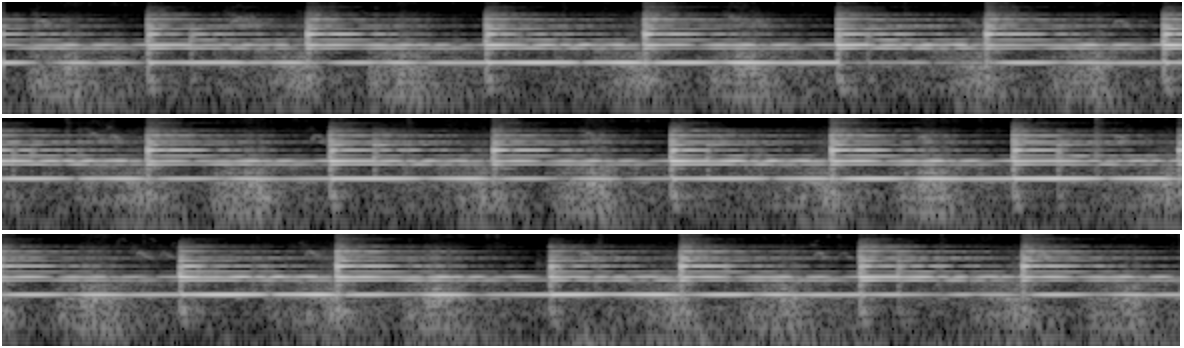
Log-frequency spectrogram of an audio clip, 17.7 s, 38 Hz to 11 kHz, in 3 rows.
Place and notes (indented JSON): {
  "title": "Rue du Bois, Bousignies, France - Chapelle de Bousignies",
  "date": "2021-01-18 12:00:00",
  "description": "Bousignies (Nord)\nChapelle\n12h + angélus\nSonneries automatisées",
  "latitude": "50.43",
  "longitude": "3.35",
  "altitude": "17",
  "timezone": "Europe/Paris"
}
